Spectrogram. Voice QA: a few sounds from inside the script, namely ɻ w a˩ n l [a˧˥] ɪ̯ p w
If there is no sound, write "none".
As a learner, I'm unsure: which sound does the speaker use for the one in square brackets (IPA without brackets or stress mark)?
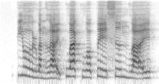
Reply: a̰˨˩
